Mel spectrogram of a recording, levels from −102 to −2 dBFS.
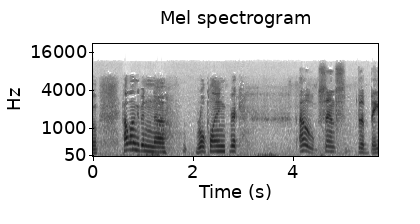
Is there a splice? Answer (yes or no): yes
